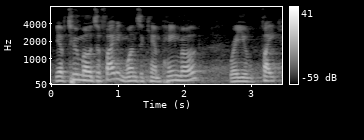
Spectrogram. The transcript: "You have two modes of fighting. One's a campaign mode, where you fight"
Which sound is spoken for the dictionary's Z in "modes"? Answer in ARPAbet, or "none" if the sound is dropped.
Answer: Z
